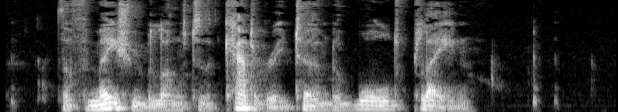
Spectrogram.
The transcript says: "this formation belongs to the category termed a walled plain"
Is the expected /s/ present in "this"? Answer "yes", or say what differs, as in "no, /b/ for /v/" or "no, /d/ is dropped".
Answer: no, /s/ is dropped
